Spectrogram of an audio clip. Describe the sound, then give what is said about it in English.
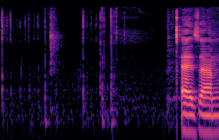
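Light, irregular typing on a computer keyboard, a scatter of soft key clicks with uneven gaps, before a voice starts talking near the end. “I need to declare a couple of variables, and you know, you paid good money to see me type this stuff.”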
